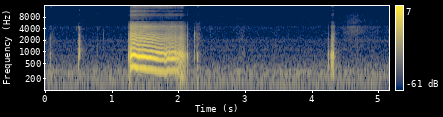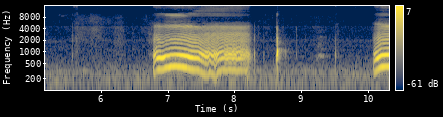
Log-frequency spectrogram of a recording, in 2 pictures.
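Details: Infant with spit bubbles and hiccups: brief, sharp hiccup sounds between longer infant vocal sounds in a quiet room. Infant hiccups.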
